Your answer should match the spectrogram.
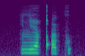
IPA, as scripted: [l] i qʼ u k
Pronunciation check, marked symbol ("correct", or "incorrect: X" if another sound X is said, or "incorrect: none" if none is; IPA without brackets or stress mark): correct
